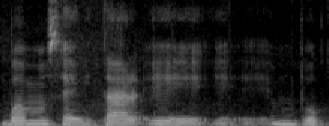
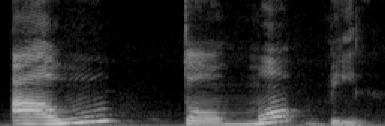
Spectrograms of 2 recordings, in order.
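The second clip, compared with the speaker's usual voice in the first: "Automóvil" very slowly, syllable by syllable; split into syllables; 4 dB louder, much slower than usual. Shown as a demonstration. Teacher showing students how the word divides, "Automóvil" syllable by syllable. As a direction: break "Automóvil" into au, tó, mo, vil with gaps. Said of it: "Estamos dividiendo automóvil".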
